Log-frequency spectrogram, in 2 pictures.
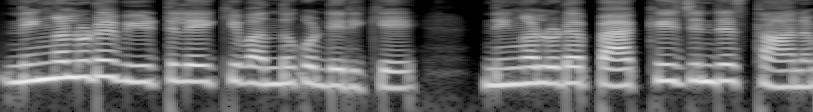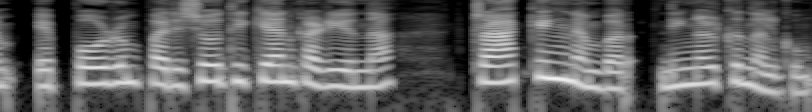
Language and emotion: Malayalam, neutral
